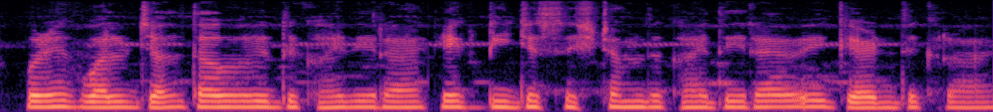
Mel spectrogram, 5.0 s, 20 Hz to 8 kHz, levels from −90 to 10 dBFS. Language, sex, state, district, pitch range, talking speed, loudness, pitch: Hindi, male, Bihar, Madhepura, 150-160 Hz, 255 wpm, -16 LUFS, 155 Hz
